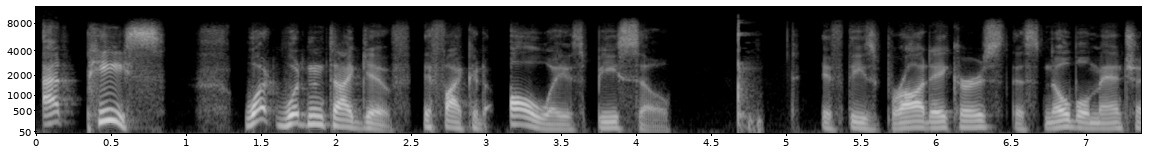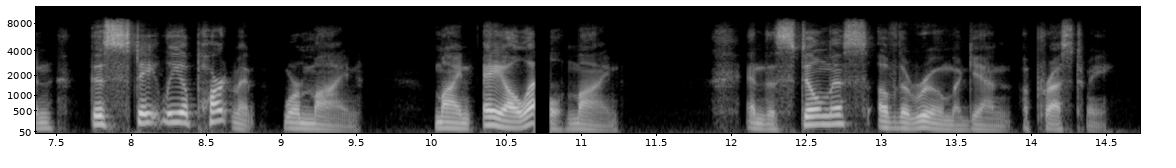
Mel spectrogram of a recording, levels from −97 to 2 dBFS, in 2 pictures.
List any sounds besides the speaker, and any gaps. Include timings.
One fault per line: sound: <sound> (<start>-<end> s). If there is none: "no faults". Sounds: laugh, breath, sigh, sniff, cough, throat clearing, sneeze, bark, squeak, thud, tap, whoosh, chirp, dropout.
sound: thud (4.7-4.9 s)
sound: dropout (10.7-10.8 s)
